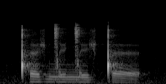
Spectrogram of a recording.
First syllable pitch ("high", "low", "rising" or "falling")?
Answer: high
